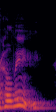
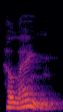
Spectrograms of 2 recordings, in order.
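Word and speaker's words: Helene: So for as long as I've known about her books, I've called her Helen. Turns out it's pronounced Hela.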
